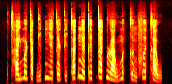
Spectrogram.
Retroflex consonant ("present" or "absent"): present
